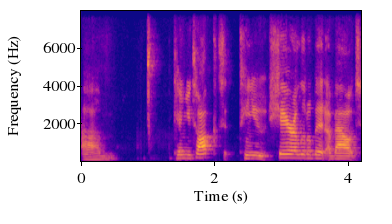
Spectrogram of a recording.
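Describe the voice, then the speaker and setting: Against a quiet background, a woman with an American accent talks at a fairly slow pace with fairly even intonation in an unremarkable speaking voice. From US, southern New Jersey. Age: 50s. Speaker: YouTube host. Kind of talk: interview. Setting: live stream.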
